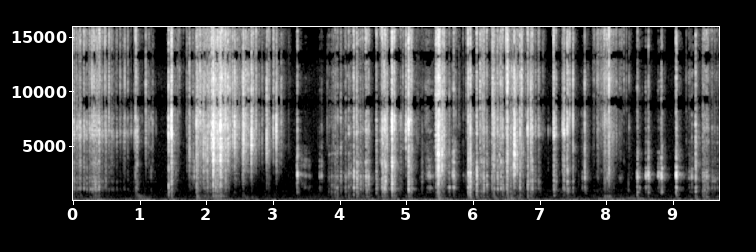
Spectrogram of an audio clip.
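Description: A solid rectangular bar of dry green soap, held in the hand, is shaved into thin curls with a utility knife blade. The blade makes a rapid series of short, dry, bright scraping and crackling strokes with almost no ring, in clustered bursts over a quiet low hum.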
